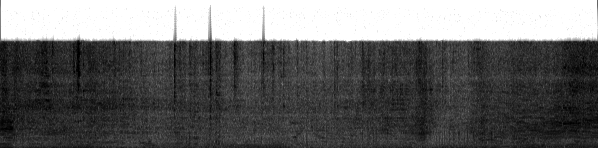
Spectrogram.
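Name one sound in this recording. Motorcycle engines roar nearby.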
